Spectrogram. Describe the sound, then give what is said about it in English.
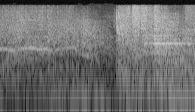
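Gunfire and crashing in an auditorium battle scene from a RoboCop film, with police firing from an upper tier. A loud burst breaks in about midway and gives way to a sustained, noisy rattle of shots. “Police officers run in and start firing from an upper tier of the auditorium, but Kane takes them all out as well as some of the people trying to escape.”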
